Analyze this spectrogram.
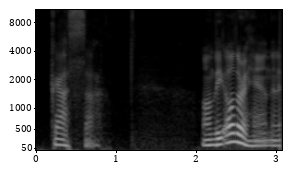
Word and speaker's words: casa: An example word for the pronunciation with the K sound will be the word casa, which means house. Once again, kasa.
